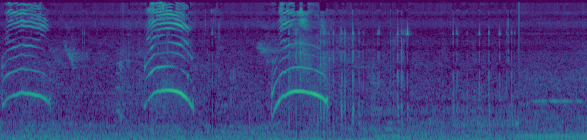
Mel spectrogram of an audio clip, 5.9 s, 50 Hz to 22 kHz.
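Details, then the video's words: Hungry stray kittens in Istanbul meowing for food: three clear, high, arched meows about every 1.3 seconds, over steady low rumbling traffic noise, with faint clicks afterwards. "Little kittens meow because they are so hungry"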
